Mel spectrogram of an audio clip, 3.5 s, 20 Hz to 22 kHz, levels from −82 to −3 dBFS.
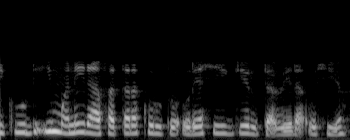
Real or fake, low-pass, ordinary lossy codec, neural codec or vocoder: real; 3.6 kHz; MP3, 32 kbps; none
